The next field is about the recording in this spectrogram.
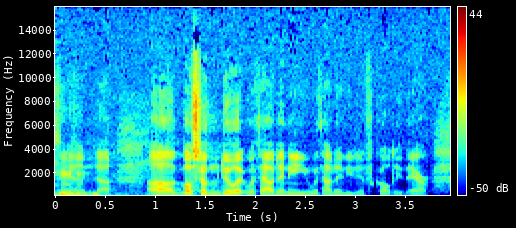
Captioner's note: laugh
